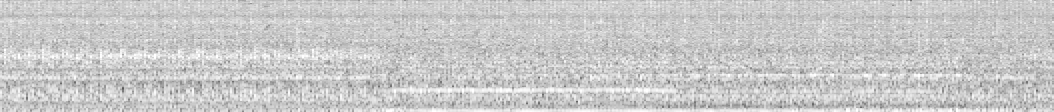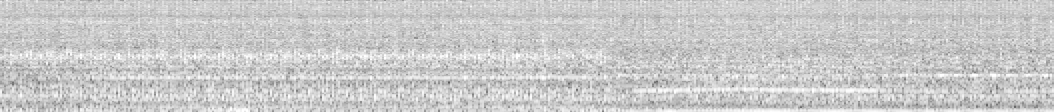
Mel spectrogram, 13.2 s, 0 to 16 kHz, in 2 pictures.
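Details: Honda CR-V, 200,000 km, warm engine, first start after changing to thicker 10W-40 oil on the old filter: regular knock about three per second under idle, staying through the revs, unchanged by thicker oil; engine knock, cause unclear.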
